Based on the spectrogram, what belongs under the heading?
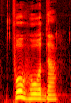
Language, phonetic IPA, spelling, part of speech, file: Ukrainian, [pɔˈɦɔdɐ], погода, noun, Uk-погода.ogg
- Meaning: 1. weather 2. bad weather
